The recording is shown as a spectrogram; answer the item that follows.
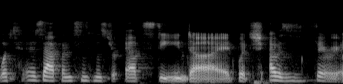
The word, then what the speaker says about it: Epstein: Even though we clearly have declared, have evidence, go back and listen to our episodes where we clearly state why Brian's last name is pronounced Epstein.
